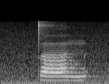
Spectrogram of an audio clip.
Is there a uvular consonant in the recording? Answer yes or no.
no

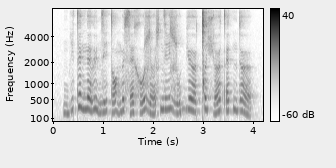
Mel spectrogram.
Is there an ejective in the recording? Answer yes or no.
yes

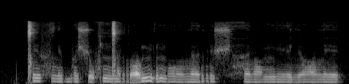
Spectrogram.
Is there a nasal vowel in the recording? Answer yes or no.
no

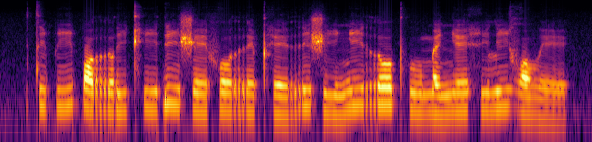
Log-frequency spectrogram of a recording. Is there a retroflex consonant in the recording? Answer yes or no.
no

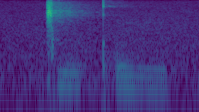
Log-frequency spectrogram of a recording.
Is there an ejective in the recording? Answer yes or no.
yes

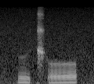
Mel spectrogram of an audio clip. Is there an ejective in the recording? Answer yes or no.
yes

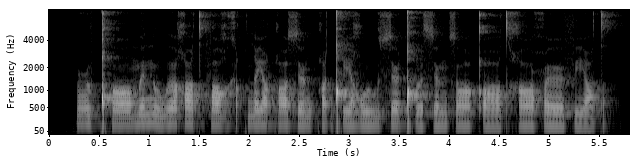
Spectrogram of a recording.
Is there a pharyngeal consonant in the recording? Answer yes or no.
yes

